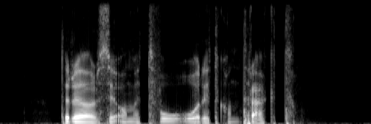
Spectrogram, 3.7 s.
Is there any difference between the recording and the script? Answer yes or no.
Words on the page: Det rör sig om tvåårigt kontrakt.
yes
